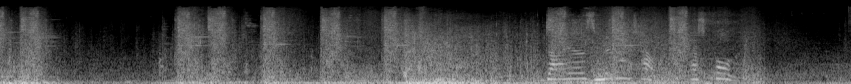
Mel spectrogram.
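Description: Spell and combat sound effects burst and whoosh in quick succession.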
